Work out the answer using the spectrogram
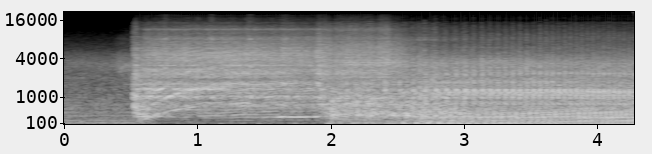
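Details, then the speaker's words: Formerly non-running Titan 7500 W diesel generator revived after cleaning, started on a weak jumper box using compression release: catches abruptly and settles into a loud, steady single-cylinder chug holding speed; normal running. "man that sounded good try it again set her to run that's violent"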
